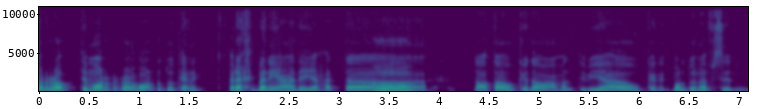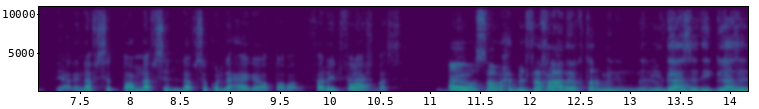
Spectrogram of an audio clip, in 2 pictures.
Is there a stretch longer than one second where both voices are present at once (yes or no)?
no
